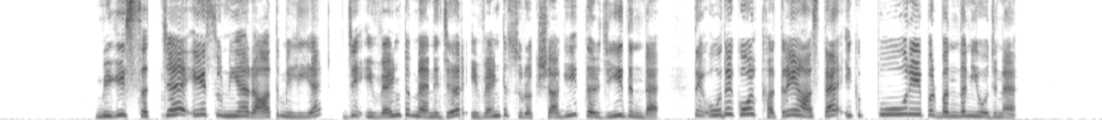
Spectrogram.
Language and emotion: Dogri, happy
